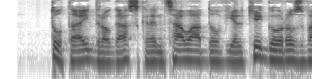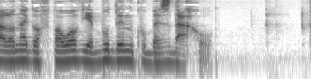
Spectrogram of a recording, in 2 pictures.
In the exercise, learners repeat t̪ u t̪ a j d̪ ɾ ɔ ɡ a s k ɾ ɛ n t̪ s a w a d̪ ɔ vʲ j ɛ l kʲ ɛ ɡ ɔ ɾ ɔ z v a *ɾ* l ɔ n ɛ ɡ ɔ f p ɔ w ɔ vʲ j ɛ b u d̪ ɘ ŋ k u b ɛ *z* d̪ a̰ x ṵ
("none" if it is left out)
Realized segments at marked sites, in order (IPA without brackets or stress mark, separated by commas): none, z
